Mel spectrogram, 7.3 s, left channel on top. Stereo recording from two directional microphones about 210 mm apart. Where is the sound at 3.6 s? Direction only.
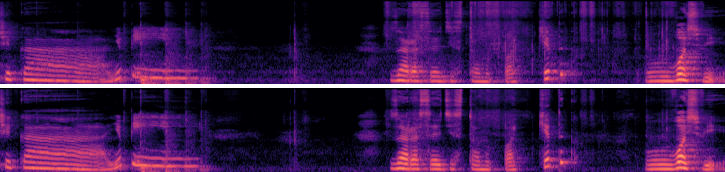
50° right (ahead or behind).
